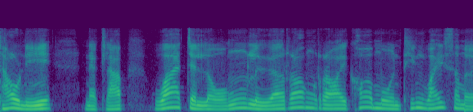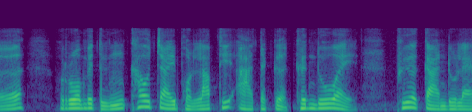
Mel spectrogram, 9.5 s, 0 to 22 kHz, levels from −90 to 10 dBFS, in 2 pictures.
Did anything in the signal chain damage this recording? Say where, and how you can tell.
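Yes, at the driver/buffer stage: the speech jumps ahead at 4.64, 5.74, 6.50 and 7.34 s. These are likely dropped buffers (overruns), losing roughly 70 ms twice, then 20 ms twice.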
